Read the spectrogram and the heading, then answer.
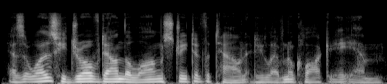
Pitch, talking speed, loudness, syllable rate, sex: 115 Hz, 265 wpm, -17 LUFS, 5.6 syllables/s, male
